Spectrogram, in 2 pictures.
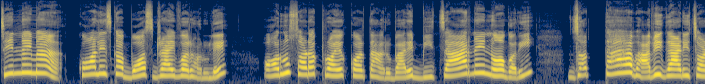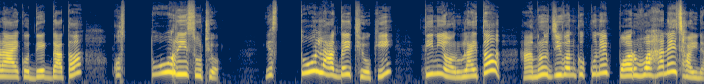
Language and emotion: Nepali, disgusted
